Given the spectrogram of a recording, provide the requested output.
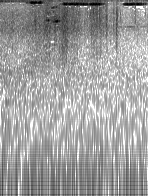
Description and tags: City Noise
city, field-recording, new-york, nyc, public, sidewalk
